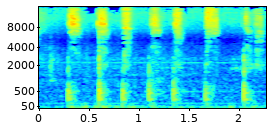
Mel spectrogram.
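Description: Someone writes an equation on a board: a binomial expansion being worked through. About seven short, scratchy strokes come in a steady rhythm, faint and alone, with no talk.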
